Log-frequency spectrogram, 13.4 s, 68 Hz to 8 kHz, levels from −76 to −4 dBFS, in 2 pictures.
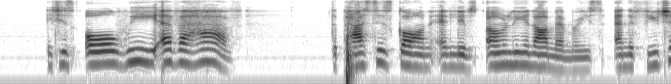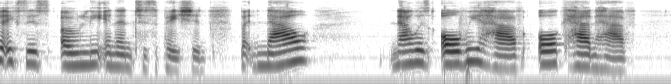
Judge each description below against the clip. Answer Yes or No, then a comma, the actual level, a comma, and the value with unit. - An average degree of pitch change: Yes, average, 3.4 semitones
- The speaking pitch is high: Yes, high, 195 Hz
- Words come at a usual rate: Yes, average, 150 wpm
